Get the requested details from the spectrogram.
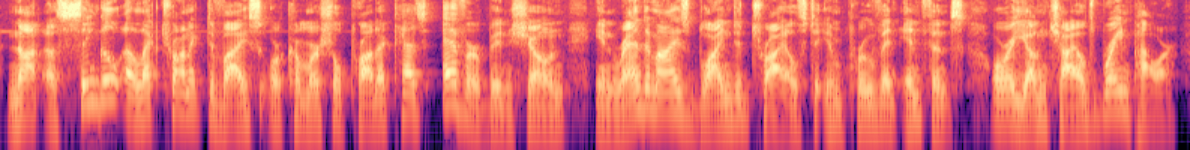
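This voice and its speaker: A man's voice: medium pitch, sing-song, moderate pace, hardly any pauses. A man narrating an educational parenting quiz, reading multiple-choice questions with playful emphasis. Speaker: author and narrator.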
